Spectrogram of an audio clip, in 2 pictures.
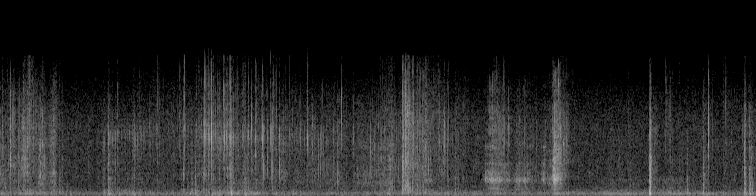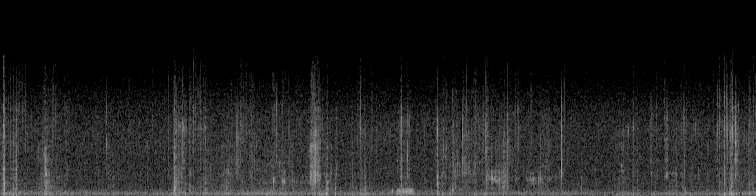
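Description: A metal box-cutter blade scrapes crumbly shavings off a solid, dried, hand-sized beige soap bar. The scraping makes a steady, bright, crackling crunch, broken by frequent sharper snaps as the flakes break away.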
